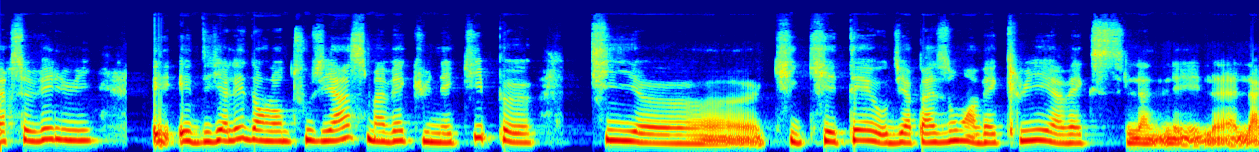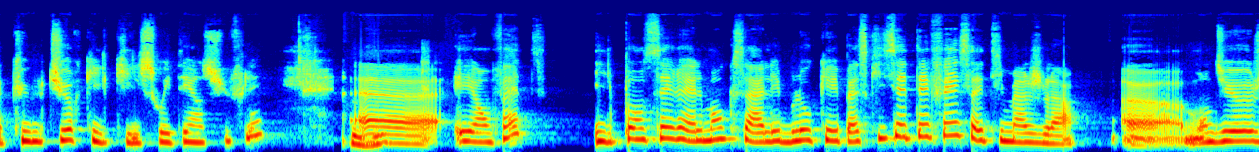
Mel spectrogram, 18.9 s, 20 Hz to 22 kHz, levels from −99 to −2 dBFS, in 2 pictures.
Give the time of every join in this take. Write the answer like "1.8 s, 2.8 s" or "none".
11.9 s, 13.8 s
